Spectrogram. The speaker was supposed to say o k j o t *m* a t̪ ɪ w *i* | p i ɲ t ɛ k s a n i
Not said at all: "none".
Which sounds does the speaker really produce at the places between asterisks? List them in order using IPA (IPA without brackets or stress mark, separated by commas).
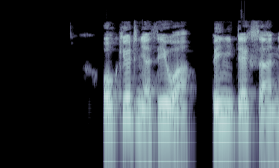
ɲ, a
